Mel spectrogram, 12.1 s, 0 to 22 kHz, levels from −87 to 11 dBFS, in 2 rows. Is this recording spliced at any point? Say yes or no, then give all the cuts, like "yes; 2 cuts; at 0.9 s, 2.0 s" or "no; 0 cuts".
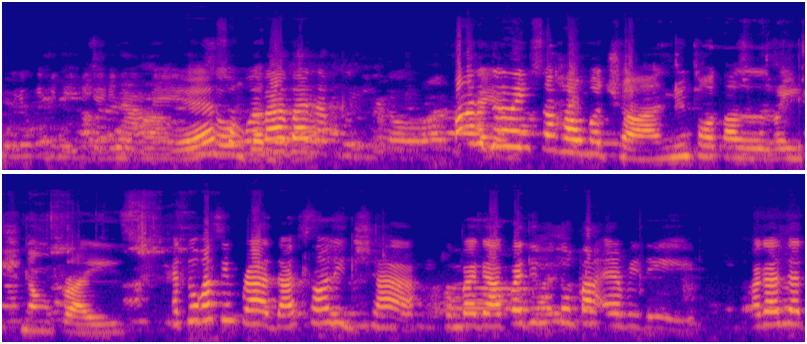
no; 0 cuts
